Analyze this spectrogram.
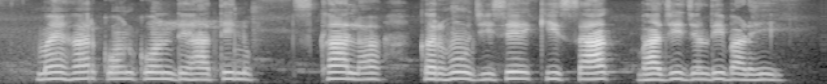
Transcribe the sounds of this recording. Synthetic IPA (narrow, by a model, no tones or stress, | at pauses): mɛ̃ːɦəɾkɔːnkɔːnd̪eɦaːt̪inʊ | skʰalə | kəɾɦũd͡ʒiːsekisaːɡ̚ | bʱaːd͡ʒid͡ʒəld̪ibaːɽɦiː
